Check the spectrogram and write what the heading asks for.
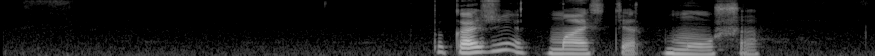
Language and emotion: Russian, neutral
